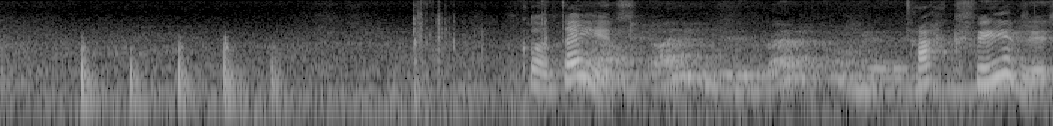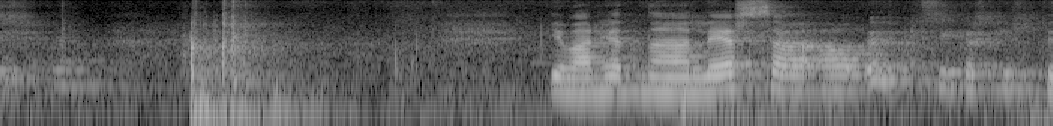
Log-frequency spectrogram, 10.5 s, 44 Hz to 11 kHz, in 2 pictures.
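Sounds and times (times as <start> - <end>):
knocking on a door: 0.4 - 1.6
speech: 2.6 - 5.6, 8.0 - 10.5.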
